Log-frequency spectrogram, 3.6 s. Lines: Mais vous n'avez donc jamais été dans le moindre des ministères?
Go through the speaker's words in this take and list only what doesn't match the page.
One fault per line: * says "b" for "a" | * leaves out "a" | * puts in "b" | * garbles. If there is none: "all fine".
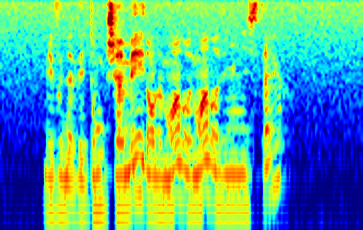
* leaves out "été"
* puts in "moindre"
